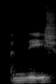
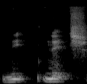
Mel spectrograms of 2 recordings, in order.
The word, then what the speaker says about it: niche: apprehension about, well, if I have a niche or niche, I think as Americans say, that I'm limiting myself as to where I can work.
